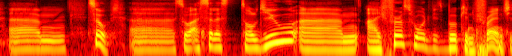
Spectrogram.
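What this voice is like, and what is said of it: French-accented English. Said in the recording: “excuse my French accent”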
